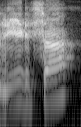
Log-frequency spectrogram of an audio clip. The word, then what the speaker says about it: read: हा present perfect tense आहे ना, याच्यामध्ये थर्ड फॉर्म युज होतं आणि रीडचा थर्ड फॉर्म रेड असं वाचायचं आहे.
